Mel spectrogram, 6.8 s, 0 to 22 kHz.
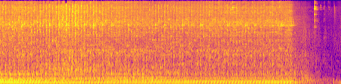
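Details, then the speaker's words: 1962 Ford Falcon, not run in 25 years, aftermarket carburetor on the factory intake, original 6-volt coil and wiring, warm, key start: a rapid, fairly regular low knock about four per second from the lower end; bearing noise suspected. "what's this that's not good I don't know how well the video is picking it out but nothing got a lower-end noise"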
